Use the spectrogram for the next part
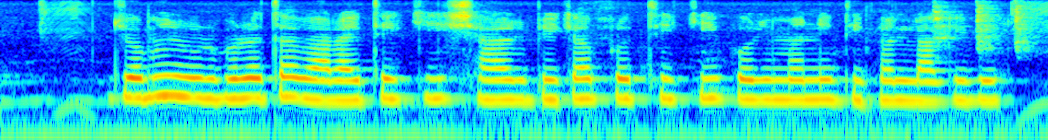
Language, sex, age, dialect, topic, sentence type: Bengali, female, 18-24, Rajbangshi, agriculture, question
